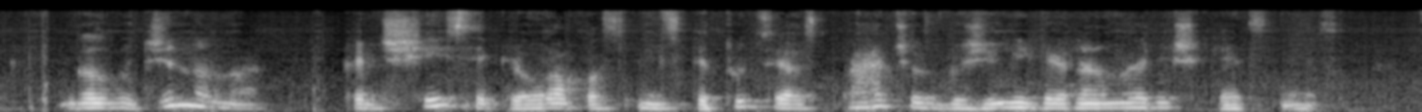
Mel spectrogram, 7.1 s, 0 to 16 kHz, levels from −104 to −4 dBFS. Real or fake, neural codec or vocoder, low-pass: fake; codec, 24 kHz, 3 kbps, HILCodec; 10.8 kHz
